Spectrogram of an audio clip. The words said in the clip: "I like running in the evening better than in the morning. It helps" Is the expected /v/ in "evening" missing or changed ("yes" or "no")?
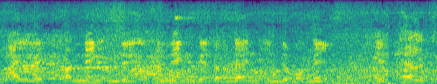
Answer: yes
